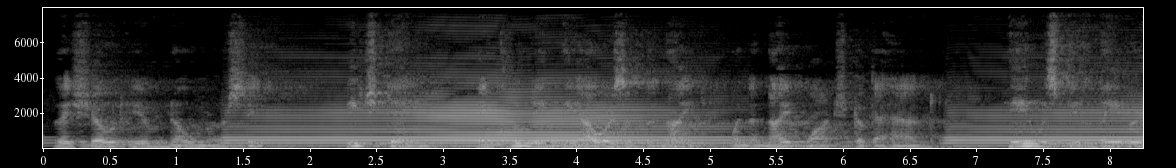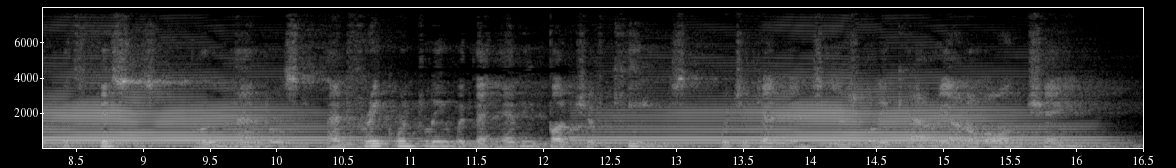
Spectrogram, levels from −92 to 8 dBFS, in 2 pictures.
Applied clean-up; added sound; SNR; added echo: none; Wind instrument, woodwind instrument; 1 dB; reverberation time 2.6 s.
